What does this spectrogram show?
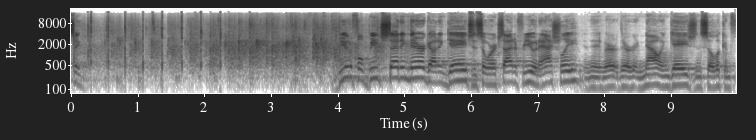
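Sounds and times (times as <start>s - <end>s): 
speech: 0.0s - 0.4s, 4.0s - 9.9s
church congregation applause congratulating a newly engaged member: 0.0s - 5.4s.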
